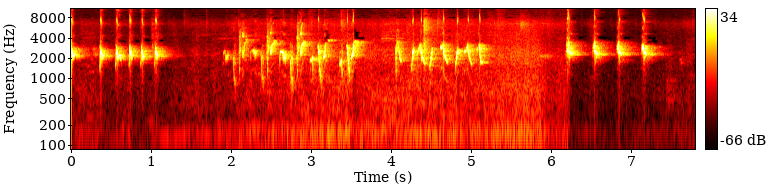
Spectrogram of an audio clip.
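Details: Agitated sooty-headed bulbul song meant to provoke rival bulbuls: a quick burst of five bright notes, then a dense, scratchy warbled stretch over a low steady hum, ending with four more clipped notes.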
